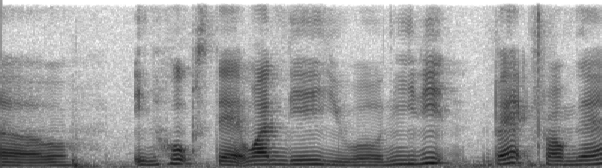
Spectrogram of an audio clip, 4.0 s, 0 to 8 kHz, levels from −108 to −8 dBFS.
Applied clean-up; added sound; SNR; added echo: none; none; none; none.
